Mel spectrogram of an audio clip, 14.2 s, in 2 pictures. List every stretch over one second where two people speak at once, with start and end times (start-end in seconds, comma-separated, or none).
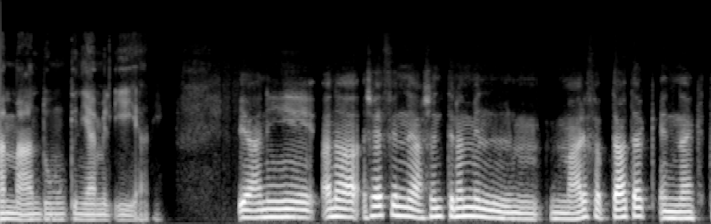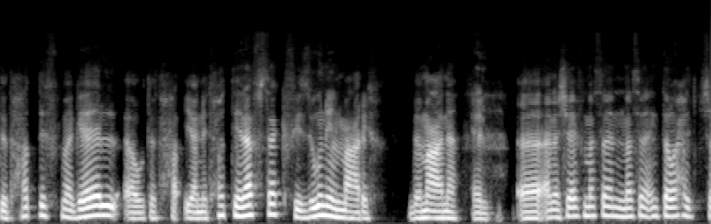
none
